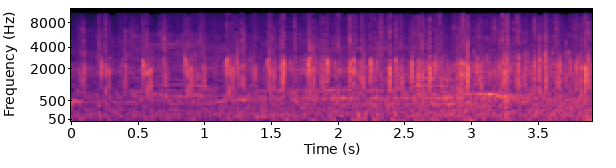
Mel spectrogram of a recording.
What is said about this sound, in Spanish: Y se marcha. Se marcha Diaguara. Aplaudido por la afición del Recre.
